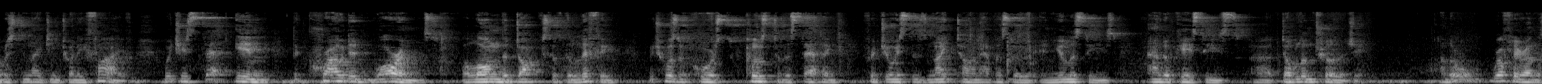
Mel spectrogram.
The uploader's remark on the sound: recorded at the Dockland Encounters Symposium.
